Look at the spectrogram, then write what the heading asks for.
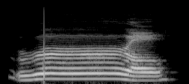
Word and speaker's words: rural: make the sound so this one is really difficult because there are two RS and then an l and i know in some countries um the American R is very difficult to pronounce right so Ral rural please say it out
